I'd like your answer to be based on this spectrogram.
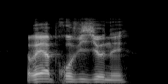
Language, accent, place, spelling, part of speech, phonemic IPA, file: French, France, Lyon, réapprovisionner, verb, /ʁe.a.pʁɔ.vi.zjɔ.ne/, LL-Q150 (fra)-réapprovisionner.wav
- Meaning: to restock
